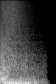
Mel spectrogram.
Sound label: mage chains; LoL; ironforge xerath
